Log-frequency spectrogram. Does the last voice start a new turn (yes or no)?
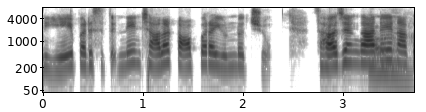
no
